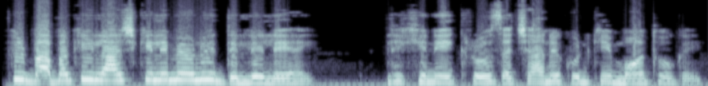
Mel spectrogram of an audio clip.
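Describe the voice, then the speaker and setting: A woman's voice: mid-range voice, a little fast, darkish tone, lightly acted. A woman voicing a weary, devoted young street-food seller, plaintive and lamenting in a melodramatic story. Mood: sorrowful.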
